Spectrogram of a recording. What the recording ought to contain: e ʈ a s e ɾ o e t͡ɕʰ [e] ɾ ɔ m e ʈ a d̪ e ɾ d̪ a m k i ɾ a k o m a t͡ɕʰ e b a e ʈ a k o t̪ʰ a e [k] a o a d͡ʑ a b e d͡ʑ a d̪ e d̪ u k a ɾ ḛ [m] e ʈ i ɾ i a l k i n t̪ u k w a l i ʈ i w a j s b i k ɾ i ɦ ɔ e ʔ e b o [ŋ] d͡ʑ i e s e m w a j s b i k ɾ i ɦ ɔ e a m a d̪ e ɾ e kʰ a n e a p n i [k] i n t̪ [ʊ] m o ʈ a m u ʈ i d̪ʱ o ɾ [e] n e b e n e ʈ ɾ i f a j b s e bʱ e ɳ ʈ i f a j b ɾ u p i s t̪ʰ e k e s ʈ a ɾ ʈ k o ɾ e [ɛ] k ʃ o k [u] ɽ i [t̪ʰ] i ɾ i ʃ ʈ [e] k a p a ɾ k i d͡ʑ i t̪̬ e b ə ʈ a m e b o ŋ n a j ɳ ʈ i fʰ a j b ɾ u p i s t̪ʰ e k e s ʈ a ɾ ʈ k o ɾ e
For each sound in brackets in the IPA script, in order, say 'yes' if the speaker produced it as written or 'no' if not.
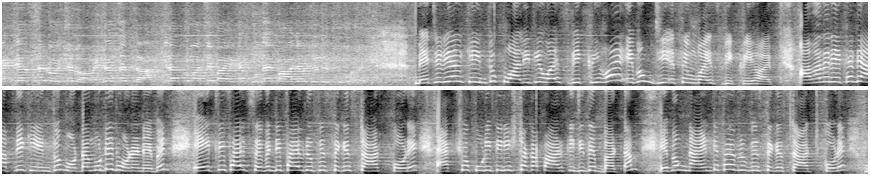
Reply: yes, no, yes, yes, yes, no, yes, yes, yes, no, no

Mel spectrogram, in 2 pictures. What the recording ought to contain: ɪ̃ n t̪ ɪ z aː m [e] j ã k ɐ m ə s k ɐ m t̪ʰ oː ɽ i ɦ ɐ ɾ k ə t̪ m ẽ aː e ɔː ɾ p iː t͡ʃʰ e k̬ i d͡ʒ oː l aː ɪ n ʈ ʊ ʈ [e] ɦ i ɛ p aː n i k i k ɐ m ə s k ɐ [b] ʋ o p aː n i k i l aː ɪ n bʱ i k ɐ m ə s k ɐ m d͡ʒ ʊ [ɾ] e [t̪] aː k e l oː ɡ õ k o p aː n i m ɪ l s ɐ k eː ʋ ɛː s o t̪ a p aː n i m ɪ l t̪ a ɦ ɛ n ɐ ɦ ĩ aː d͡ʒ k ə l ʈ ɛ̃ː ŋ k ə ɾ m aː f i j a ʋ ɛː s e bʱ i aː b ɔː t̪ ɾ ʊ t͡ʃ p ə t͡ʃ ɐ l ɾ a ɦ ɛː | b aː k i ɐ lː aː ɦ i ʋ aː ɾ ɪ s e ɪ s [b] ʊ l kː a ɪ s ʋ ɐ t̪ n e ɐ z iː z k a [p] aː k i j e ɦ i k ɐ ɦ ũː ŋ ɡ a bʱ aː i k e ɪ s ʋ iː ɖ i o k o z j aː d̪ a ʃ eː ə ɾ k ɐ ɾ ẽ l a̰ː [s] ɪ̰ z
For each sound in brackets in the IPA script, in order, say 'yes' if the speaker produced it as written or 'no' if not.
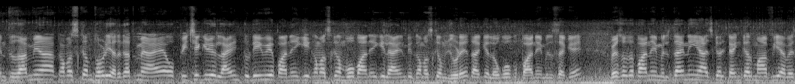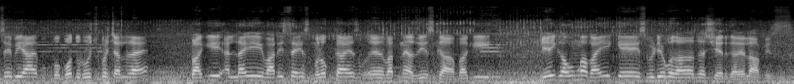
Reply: no, no, no, no, yes, no, no, no

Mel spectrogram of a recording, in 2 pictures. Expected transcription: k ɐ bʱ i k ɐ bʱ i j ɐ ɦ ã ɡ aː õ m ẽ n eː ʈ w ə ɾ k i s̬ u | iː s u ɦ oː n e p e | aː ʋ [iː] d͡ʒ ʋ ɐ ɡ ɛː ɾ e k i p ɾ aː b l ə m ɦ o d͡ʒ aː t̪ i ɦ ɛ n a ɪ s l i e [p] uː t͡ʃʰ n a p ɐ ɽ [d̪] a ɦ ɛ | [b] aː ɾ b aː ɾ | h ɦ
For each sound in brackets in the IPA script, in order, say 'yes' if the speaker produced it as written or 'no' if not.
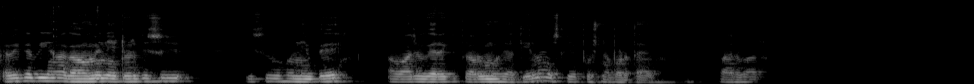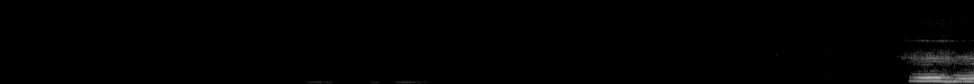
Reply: no, yes, no, yes

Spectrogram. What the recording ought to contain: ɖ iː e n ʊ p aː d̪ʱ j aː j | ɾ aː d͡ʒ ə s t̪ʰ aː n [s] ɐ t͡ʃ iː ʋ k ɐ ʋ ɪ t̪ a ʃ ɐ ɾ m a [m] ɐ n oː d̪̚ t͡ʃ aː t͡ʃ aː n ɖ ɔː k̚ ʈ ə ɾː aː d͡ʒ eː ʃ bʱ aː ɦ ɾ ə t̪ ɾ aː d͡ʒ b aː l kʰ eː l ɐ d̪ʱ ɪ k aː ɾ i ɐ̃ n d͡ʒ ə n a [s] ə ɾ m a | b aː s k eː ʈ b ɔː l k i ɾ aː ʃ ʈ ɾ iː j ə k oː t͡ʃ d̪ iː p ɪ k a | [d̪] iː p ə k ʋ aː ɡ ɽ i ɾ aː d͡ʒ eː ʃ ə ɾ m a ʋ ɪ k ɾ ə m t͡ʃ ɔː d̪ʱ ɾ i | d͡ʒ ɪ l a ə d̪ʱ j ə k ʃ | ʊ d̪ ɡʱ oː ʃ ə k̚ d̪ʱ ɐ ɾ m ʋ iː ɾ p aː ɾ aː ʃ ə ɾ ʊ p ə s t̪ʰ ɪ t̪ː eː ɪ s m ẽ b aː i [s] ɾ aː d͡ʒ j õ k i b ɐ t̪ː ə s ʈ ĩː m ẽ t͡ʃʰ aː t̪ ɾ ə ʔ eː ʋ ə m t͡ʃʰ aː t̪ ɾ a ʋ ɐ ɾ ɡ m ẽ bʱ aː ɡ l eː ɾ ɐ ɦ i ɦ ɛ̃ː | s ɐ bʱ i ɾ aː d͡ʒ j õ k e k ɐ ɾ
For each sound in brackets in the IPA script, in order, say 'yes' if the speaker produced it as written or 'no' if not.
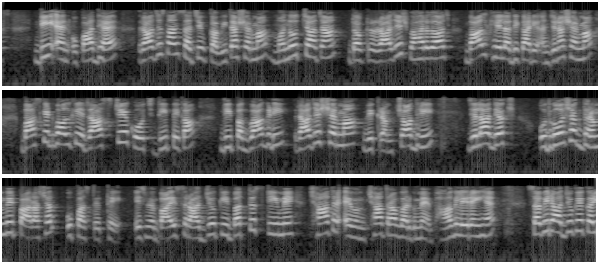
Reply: yes, yes, no, yes, yes

